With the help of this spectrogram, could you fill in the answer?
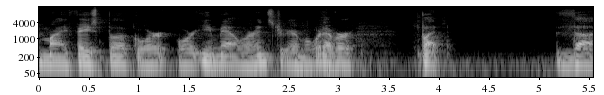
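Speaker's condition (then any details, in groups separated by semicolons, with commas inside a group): No condition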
